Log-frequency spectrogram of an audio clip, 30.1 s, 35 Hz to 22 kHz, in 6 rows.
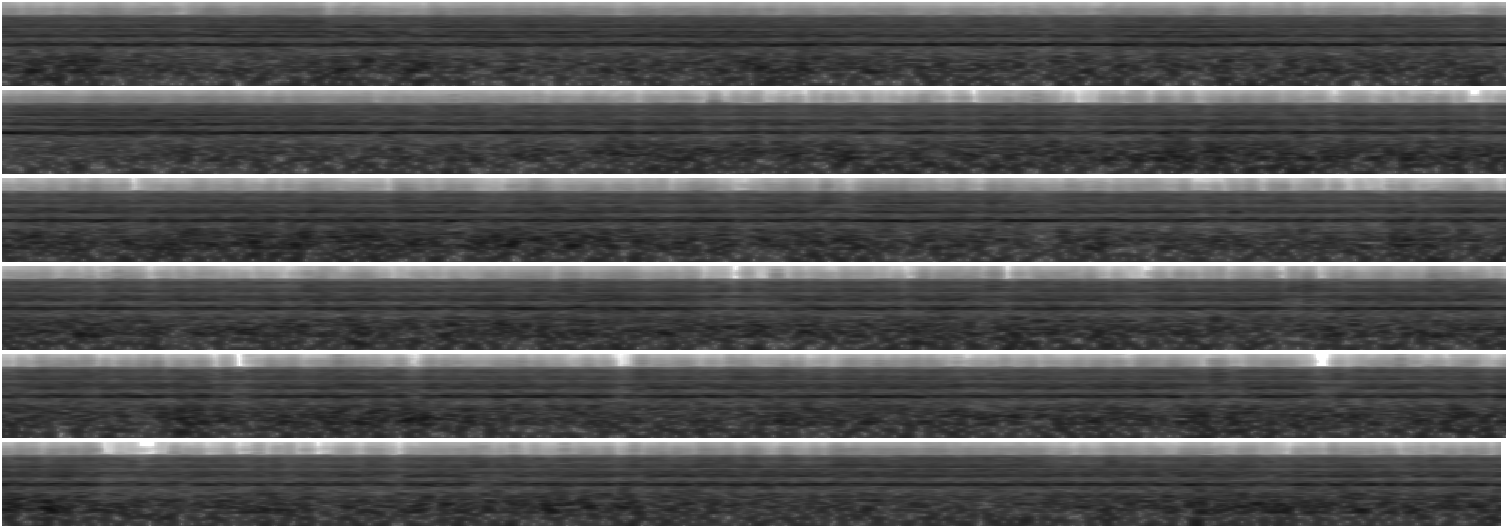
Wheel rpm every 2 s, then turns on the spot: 220, 230, 220, 230, 230, 230, 230, 230, 230, 230, 230, 230, 230, 230, 230.
none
